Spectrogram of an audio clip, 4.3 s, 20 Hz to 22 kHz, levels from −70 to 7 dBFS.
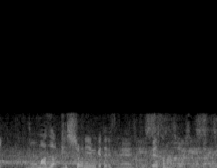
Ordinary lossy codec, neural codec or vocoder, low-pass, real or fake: none; none; 7.2 kHz; real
